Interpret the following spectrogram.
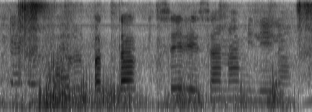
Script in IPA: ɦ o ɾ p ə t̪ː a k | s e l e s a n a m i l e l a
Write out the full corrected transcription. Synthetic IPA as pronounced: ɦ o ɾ p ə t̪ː a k | s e ɾ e s a n a m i l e l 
